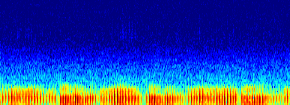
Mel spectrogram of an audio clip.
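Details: Contented cat purr recorded closely, a rich low rumble alternating between slightly different inhale and exhale tones, each segment under a second, with brief quiet gaps between.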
